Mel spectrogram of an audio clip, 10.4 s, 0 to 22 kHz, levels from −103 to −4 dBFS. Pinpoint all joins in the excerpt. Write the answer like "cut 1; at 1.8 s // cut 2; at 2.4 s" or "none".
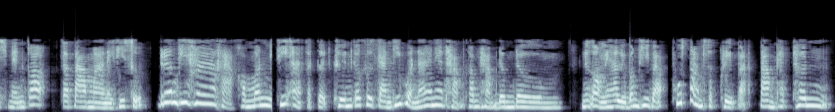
cut 1; at 1.9 s // cut 2; at 3.4 s // cut 3; at 8.3 s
